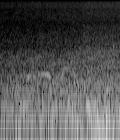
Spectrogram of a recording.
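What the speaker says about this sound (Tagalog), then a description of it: "Ang laki na alon." Big sea waves driven by a strong northeast monsoon wind at a coastal boat-building site, a brief rumbling wash of surf and wind buffeting the microphone, fairly loud and close with no clear talk.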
